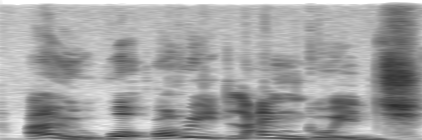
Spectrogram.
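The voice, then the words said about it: Put-on accent. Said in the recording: “I have to do this in the right accent”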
